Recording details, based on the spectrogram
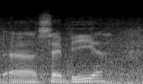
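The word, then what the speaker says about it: Sevilla: we're in Seville Spain I think the locals pronounce it sabia and right now I'm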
